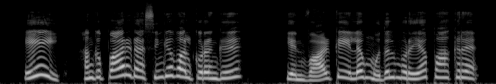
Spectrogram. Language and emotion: Tamil, surprised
